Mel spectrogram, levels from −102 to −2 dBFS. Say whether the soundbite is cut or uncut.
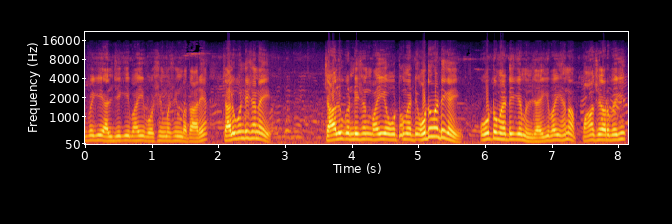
uncut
